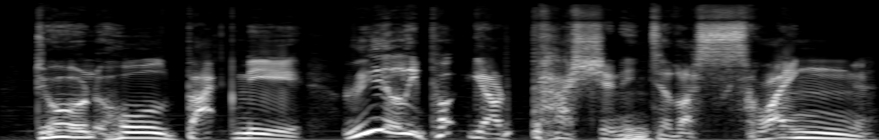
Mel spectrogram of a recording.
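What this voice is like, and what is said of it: Fake Scottish accent. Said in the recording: “infuriating faux Scottish accent”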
